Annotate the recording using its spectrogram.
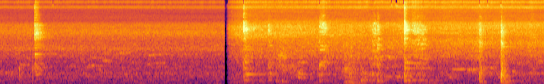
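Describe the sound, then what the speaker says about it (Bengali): Grated carrot stirred and fried in a pan on a gas stove for carrot barfi, quiet at first, then a soft sizzle with repeated light scrapes and clicks of the utensil, close and faint. "একটু একটু করে নেড়ে চেড়ে ভাজতে হবে"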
